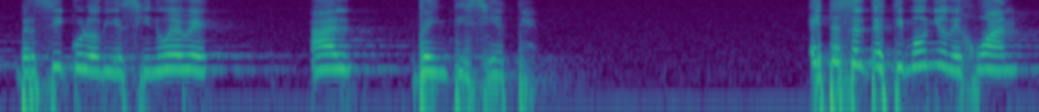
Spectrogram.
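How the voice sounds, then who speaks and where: A woman pastor with an Argentine accent preaching a sermon, fervent and repetitive, building to shouted proclamations. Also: sits high, big-room sound. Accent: Argentine Spanish.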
